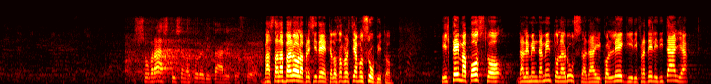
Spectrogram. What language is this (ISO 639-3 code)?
ita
